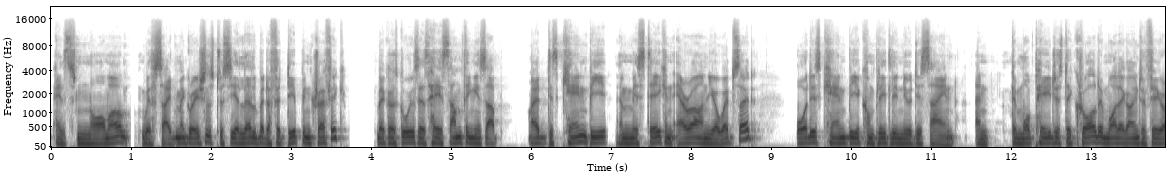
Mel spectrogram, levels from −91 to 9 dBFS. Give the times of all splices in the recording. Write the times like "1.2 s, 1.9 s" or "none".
1.1 s, 7.0 s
